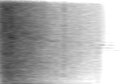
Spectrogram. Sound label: bow; garrysmod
